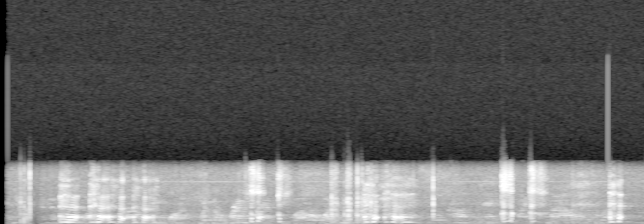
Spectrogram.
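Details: Young girl's pretend cough in play: several short, forced coughs between bits of voice.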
